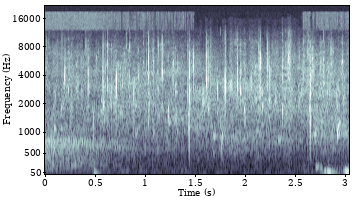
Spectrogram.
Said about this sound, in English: The walls are the same stone that came from the tunnel up, and you still hear a little bit of dripping of water.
